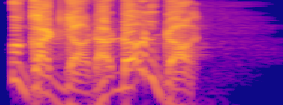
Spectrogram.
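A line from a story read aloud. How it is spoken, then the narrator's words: Deep, commanding shout. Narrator (Vietnamese): quan viên không giận tự uy trầm giọng quát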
